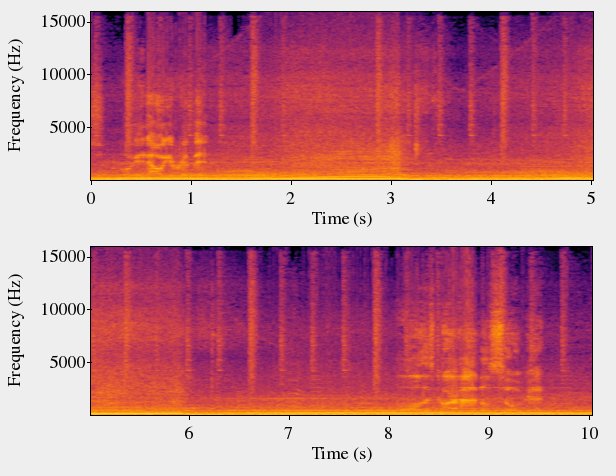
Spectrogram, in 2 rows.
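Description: Hard acceleration from a 500 hp Subaru STI with a rotated turbo and Tial Q blow-off valve, heard from inside the car as a loud, rising engine drone that climbs through the gears over a bumpy road, with people talking over it.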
